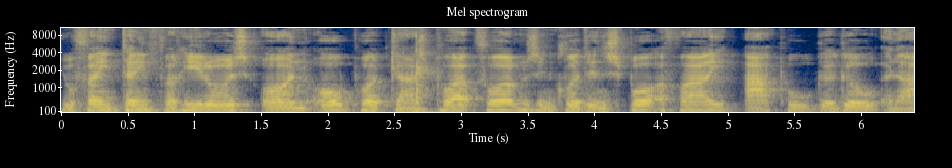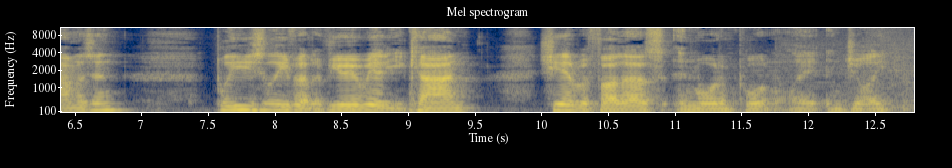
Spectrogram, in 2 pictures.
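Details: Adult man speaking; normal voice.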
